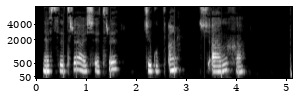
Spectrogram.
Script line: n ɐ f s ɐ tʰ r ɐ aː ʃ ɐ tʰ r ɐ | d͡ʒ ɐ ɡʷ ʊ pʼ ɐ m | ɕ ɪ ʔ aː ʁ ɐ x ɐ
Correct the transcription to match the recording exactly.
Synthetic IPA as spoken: n ɐ f s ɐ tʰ r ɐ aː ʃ ɐ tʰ r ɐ | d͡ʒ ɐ ɡʷ ʊ pʼ ɐ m | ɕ ɪ ʔ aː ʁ ɐ x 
